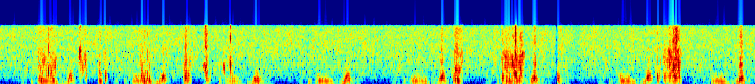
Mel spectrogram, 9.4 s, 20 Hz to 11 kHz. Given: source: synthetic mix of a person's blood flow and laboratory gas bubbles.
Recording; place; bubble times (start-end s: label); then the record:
Doppler ultrasound of blood flow; precordium
0.46-0.72 s: bubbles
0.98-1.10 s: bubbles
1.22-1.36 s: bubbles
1.73-1.92 s: bubbles
2.27-2.41 s: bubbles
2.53-2.64 s: bubbles
2.77-2.94 s: bubbles
5.64-5.79 s: bubbles
6.25-6.57 s: bubbles
8.19-8.53 s: bubbles
From the record:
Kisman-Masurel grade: 233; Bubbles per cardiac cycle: several, 3 to 8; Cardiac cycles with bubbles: 50 to 99%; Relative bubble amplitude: loud (0.450 to 0.775); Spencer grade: 3 (all of the cardiac periods contain showers or single bubble signals, but not dominating or overriding the cardiac motion signals); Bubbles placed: only in the low amplitude regions of the cardiac cycle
